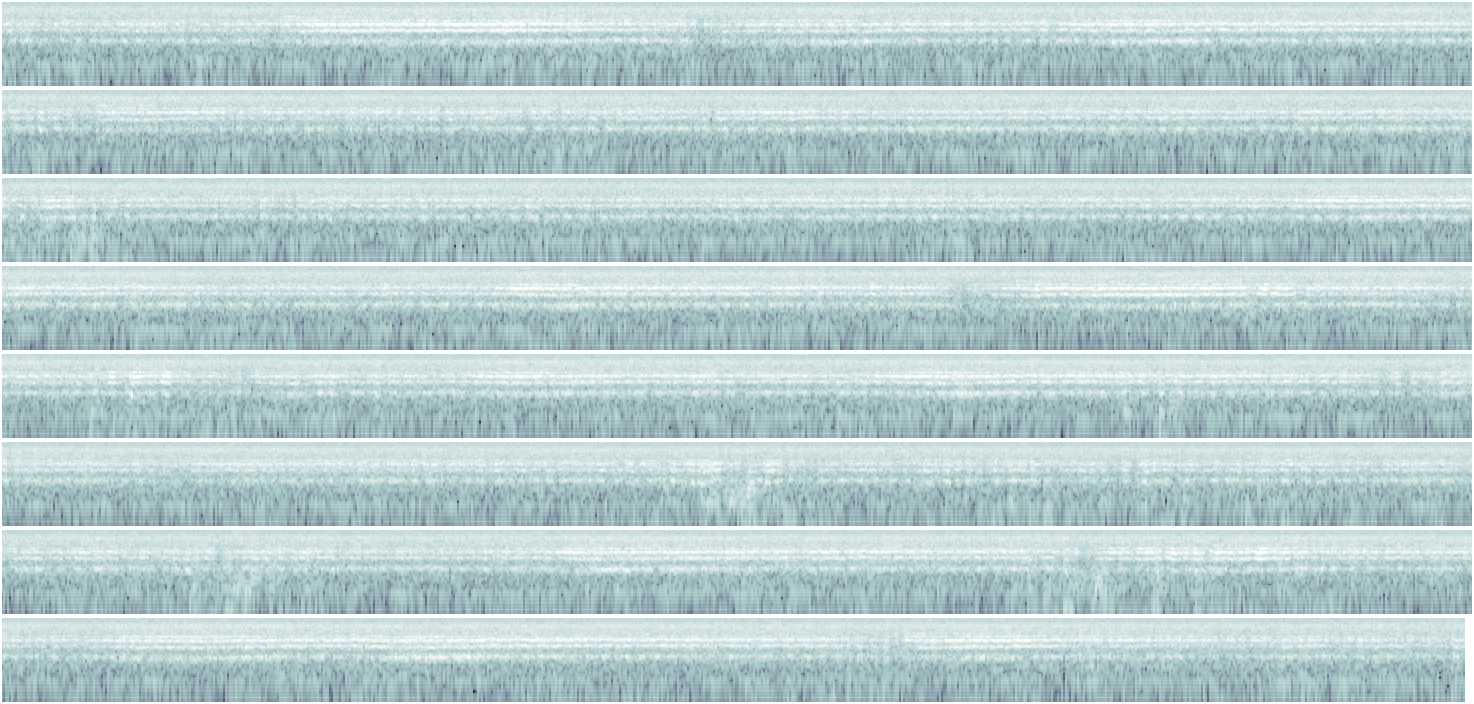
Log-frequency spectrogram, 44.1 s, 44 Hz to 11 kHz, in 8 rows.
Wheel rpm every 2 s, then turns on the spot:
220, 220, 230, 230, 230, 230, 230, 230, 230, 230, 220, 230, 230, 230, 230, 240, 230, 230, 230, 220, 230, 230.
none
